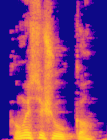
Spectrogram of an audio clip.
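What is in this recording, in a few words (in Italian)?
"se", dialettale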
